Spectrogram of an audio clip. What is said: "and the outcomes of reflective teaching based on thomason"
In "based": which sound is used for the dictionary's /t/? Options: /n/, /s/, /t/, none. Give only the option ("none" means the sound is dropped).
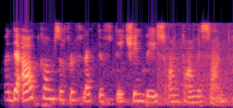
none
